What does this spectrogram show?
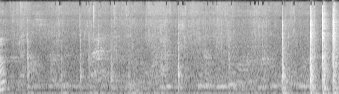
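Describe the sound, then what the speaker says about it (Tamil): Prawn gravy stirred in a pan, with repeated scraping and clinking strokes of a spoon against the metal over a soft bubbling sizzle. The strokes grow louder and quicker toward the end. "இப்போ பாருங்கள், நல்லா மிக்ஸ் பண்ணி அதுக்கப்புறம் மூடி வைங்க."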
